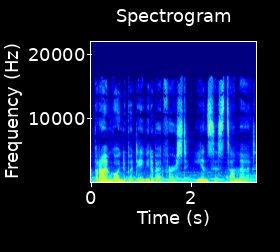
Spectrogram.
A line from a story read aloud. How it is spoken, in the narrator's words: agreed Anne gaily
